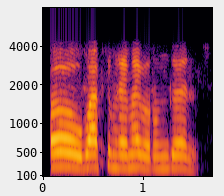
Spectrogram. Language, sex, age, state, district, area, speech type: Bodo, female, 45-60, Assam, Udalguri, rural, conversation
